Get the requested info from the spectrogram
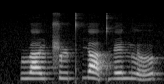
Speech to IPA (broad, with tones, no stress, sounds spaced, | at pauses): ɻ a˥ ɪ̯ ʈ͡ʂ ɻ̩˥ t̪ʰ j ä˥˩ t̪ ɥ ɛ˥ n l ɤ˧˥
